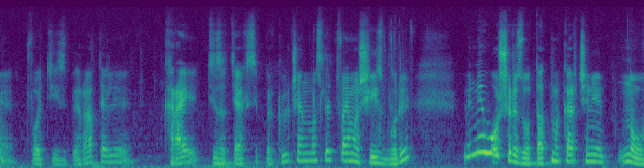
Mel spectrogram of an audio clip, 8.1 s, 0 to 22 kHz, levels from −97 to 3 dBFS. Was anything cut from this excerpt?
no; 0 cuts

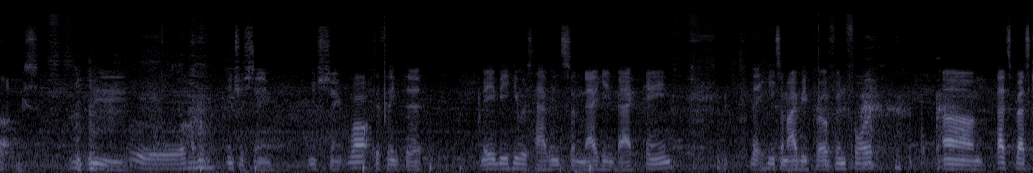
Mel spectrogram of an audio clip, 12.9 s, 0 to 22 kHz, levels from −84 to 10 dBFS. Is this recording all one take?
no; 2 cuts; at 4.6 s, 9.7 s

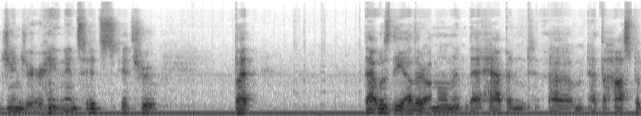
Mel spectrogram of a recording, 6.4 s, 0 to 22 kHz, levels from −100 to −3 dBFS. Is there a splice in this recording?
yes; 2 cuts; at 1.3 s, 4.3 s

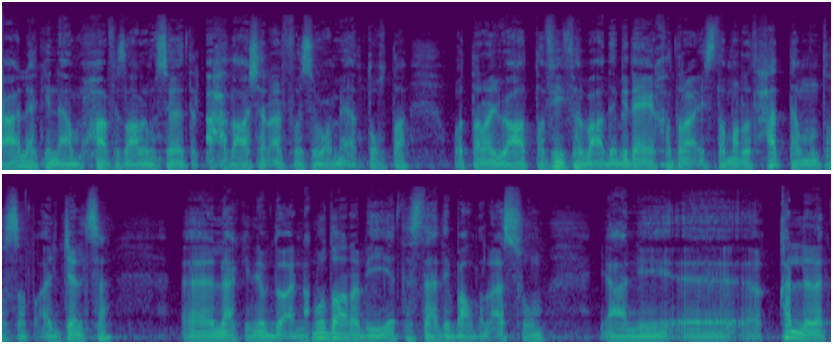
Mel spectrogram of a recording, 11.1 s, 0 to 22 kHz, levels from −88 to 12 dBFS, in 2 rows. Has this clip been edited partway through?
yes; 1 cut; at 7.6 s

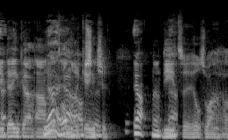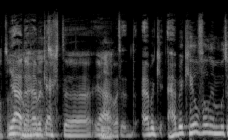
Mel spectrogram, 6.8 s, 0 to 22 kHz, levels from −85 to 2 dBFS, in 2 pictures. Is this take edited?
yes; 1 cut; at 5.2 s

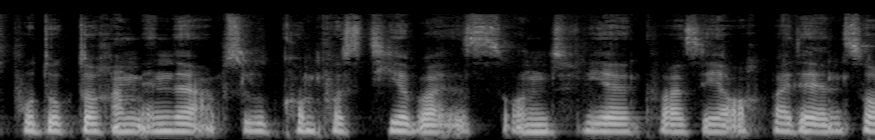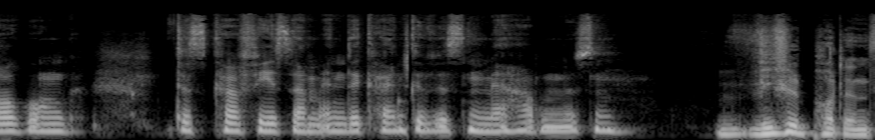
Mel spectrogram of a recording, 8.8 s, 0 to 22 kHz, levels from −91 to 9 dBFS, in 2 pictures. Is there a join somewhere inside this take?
yes; 1 cut; at 6.4 s

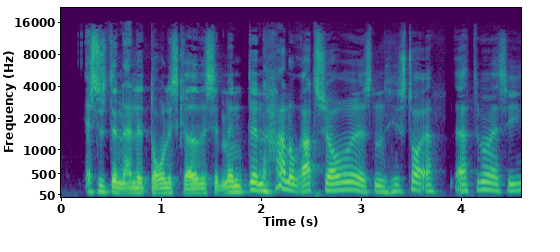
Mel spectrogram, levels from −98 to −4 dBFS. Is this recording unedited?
yes; 0 cuts

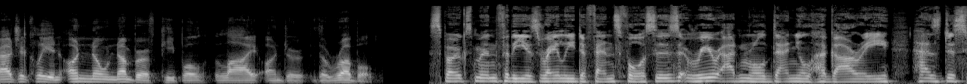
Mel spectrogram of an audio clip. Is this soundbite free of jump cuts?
yes; 0 cuts

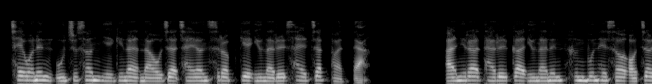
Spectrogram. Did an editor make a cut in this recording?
no; 0 cuts

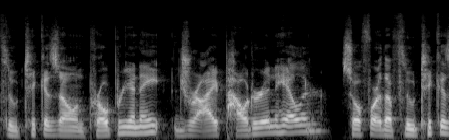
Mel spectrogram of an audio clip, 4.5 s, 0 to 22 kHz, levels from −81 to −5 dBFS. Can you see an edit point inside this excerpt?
yes; 1 cut; at 3.3 s

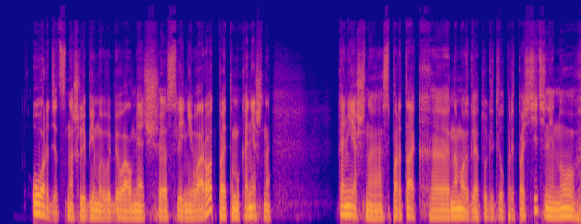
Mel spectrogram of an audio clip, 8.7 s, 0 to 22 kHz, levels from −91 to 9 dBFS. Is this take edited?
no; 0 cuts

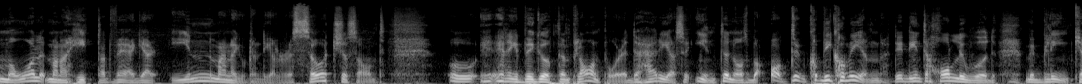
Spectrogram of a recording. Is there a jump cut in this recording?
no; 0 cuts

